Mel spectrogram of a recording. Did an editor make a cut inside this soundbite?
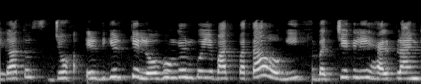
yes; 1 cut; at 3.1 s

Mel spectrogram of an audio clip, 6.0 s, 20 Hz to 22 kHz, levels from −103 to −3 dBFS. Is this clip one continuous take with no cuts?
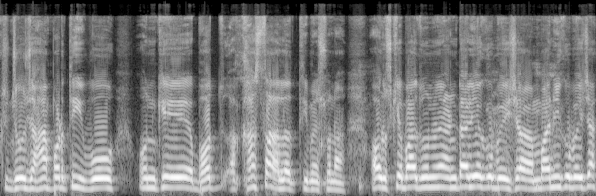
yes; 0 cuts

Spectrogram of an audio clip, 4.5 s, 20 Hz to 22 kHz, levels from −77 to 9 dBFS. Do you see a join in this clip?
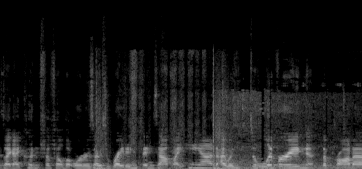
no; 0 cuts

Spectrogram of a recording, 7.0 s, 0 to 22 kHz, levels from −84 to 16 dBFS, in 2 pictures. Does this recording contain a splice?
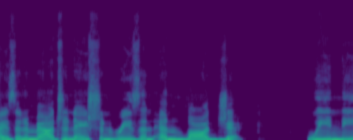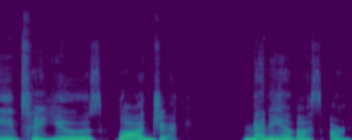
yes; 1 cut; at 4.6 s

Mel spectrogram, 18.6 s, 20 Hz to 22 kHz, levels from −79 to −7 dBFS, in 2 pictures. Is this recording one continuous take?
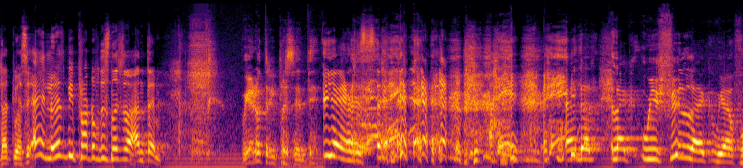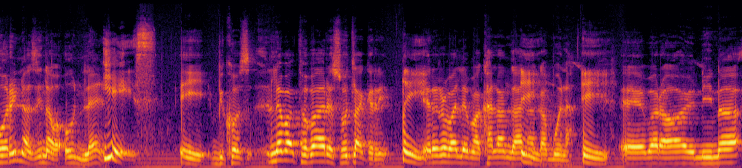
yes; 0 cuts

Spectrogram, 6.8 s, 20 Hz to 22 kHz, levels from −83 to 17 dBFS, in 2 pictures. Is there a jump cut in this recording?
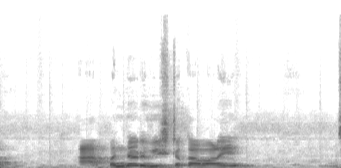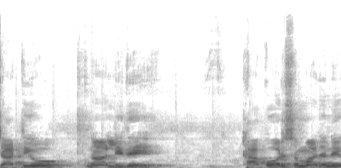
no; 0 cuts

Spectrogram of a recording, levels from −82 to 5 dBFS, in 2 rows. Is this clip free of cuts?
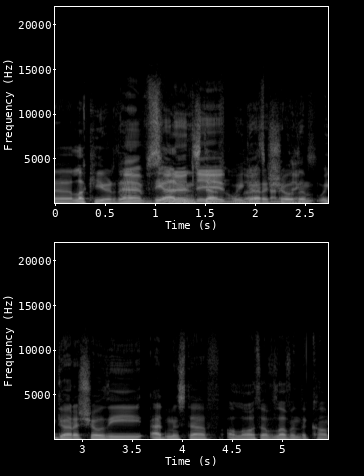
no; 1 cut; at 1.7 s

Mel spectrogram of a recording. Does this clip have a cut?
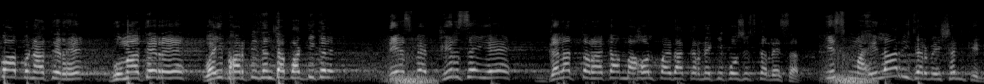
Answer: yes; 2 cuts; at 3.7 s, 8.1 s

